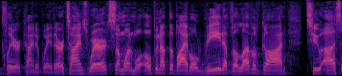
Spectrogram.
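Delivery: usual speaking voice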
